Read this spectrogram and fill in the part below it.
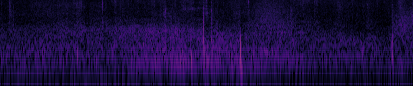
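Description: A man sniffs closely.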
